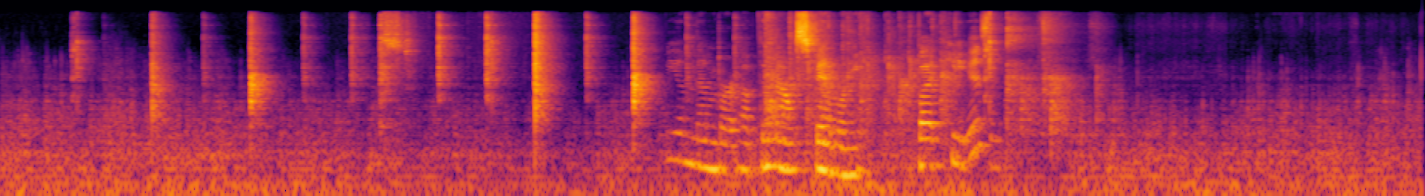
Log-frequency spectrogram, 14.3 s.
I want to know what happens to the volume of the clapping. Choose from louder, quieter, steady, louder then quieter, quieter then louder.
louder then quieter.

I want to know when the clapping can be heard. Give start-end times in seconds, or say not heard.
1.6-11.2.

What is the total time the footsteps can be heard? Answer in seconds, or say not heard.
not heard.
